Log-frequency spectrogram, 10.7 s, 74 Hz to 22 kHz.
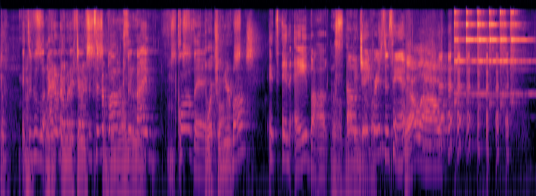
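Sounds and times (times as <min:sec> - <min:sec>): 
speech: 0:00.4 - 0:10.4
small bell ringing: 0:09.1 - 0:10.7.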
